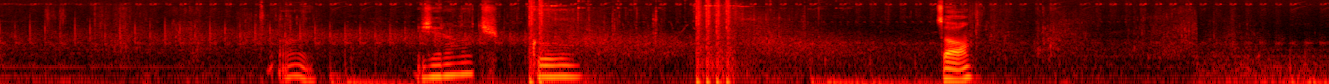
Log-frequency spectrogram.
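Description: Water sloshes as a swimmer moves through it.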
